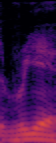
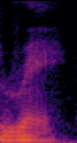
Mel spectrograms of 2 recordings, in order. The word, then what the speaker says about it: rear: the rear rear right it's rear not rare okay rear all right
